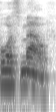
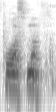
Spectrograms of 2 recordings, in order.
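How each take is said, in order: First: The ending is said as a full 'mouth'. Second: The ending is reduced to a short 'muth'. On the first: The speaker calls it wrong. "not Portsmouth" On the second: The speaker calls it right. "It's Portsmouth"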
